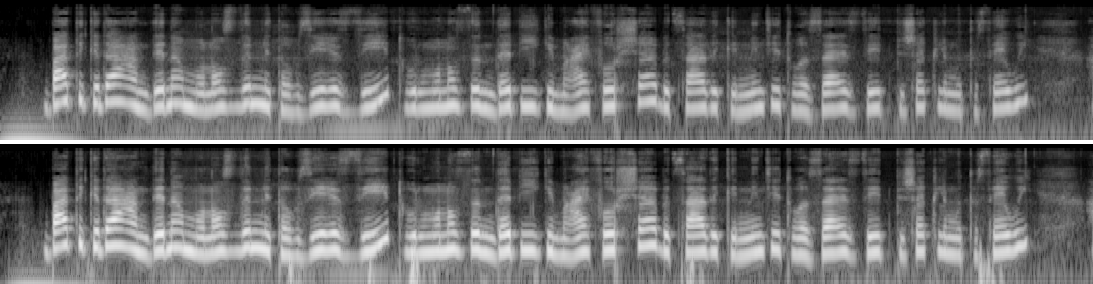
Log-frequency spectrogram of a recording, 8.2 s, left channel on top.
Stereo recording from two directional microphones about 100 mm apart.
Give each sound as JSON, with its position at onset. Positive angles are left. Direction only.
{"t": 0.4, "sound": "speech", "side_deg": -35}
{"t": 3.2, "sound": "speech", "side_deg": -30}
